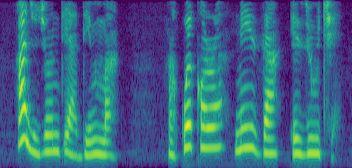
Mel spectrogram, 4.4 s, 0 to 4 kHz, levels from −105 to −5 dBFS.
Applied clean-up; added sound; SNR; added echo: none; none; none; none.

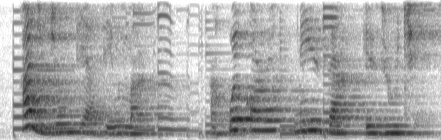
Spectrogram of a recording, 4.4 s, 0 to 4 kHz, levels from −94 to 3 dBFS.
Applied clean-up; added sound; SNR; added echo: none; Electric guitar; 15 dB; reverberation time 0.9 s.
